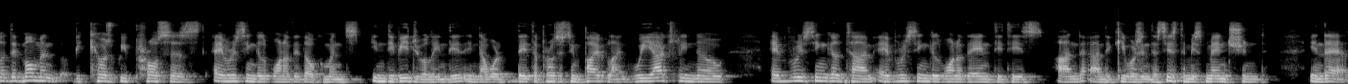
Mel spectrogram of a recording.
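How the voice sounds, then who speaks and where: A man's voice: medium pitch, fairly even intonation, fairly quick, a little mellow, muffled recording. A man speaking as an expert interview guest, explaining conversationally and posing questions that he then answers.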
